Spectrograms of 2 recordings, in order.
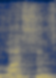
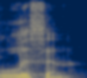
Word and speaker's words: listen: The word is not pronounced lesson. It's pronounced listen. We use the short sound I, like this is, I. Listen to the difference. Listen, lesson. We need the short sound I, listen.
